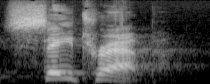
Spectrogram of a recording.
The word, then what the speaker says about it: satrap: He was made a satrap. S-A-T-R-A-P. I always say satrap, but that's not how it's pronounced.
